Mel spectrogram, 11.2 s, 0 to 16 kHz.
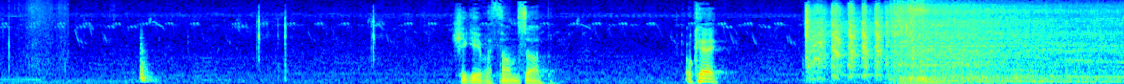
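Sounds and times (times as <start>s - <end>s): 
speech: 4.6s - 5.6s, 6.9s - 7.3s
van engine cranking and revving: 8.1s - 11.2s.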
